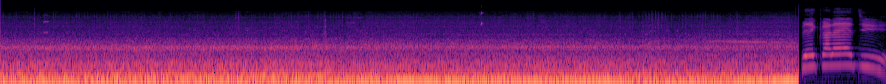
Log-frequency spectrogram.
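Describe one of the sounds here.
A car engine rumbles loudly inside the cabin while driving.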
